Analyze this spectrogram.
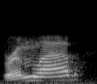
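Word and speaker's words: BRMlab: But from there, we continued on, and we got a really, really fascinating tour at Brim Lab. It's spelled B-R-M Lab.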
